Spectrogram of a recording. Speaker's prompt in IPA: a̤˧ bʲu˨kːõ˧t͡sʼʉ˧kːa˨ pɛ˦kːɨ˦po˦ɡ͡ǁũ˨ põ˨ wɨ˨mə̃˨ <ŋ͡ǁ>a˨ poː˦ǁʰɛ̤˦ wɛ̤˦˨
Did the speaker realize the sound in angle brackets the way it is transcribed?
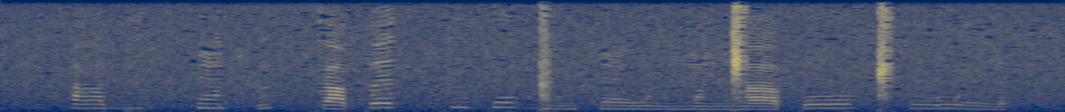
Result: yes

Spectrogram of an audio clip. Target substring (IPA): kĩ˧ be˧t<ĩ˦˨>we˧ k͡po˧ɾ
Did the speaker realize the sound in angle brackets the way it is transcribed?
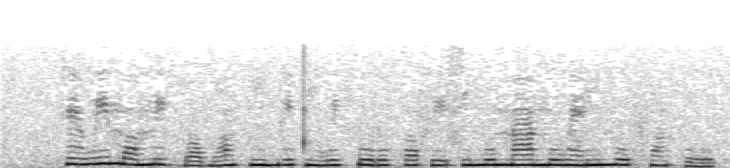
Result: no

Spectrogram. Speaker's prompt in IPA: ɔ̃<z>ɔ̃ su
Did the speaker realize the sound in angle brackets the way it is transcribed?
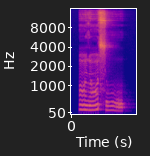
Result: no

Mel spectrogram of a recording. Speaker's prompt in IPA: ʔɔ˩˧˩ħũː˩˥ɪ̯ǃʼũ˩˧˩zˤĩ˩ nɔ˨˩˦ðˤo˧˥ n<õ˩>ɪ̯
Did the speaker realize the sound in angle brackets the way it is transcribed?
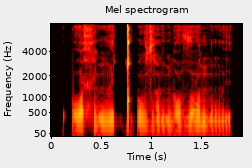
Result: yes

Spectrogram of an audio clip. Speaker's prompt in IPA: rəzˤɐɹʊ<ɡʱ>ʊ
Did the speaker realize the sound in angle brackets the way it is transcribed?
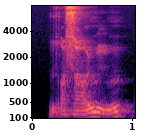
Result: no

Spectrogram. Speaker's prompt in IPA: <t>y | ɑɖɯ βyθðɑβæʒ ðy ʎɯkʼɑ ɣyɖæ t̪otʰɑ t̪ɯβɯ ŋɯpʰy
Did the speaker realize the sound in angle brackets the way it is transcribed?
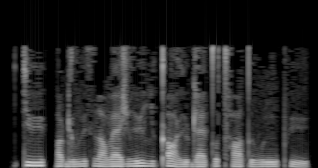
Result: yes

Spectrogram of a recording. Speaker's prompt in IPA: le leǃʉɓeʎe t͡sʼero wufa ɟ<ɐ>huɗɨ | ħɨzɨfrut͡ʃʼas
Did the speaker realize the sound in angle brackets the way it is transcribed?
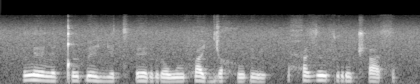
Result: yes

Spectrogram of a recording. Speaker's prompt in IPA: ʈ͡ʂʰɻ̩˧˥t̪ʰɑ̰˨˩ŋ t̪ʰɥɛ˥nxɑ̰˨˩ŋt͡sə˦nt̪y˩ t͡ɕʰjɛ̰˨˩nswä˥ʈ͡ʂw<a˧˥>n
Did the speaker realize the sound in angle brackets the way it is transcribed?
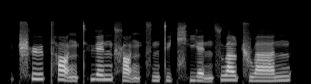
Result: yes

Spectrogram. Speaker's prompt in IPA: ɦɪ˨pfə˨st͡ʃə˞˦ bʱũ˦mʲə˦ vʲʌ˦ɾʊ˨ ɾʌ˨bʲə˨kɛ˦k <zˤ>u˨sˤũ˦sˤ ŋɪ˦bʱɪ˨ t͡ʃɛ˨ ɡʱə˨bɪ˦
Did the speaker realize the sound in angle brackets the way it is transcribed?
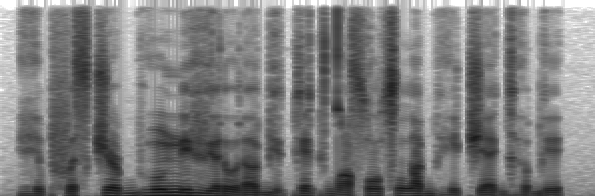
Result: no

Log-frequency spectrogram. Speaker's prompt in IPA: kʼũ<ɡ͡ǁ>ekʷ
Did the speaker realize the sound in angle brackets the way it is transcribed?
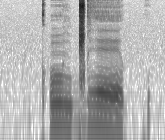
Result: yes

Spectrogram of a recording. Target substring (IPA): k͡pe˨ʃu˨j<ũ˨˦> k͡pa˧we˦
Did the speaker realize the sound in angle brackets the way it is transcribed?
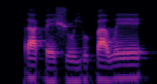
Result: no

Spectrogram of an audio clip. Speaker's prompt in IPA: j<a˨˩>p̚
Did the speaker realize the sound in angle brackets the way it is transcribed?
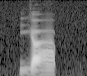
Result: yes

